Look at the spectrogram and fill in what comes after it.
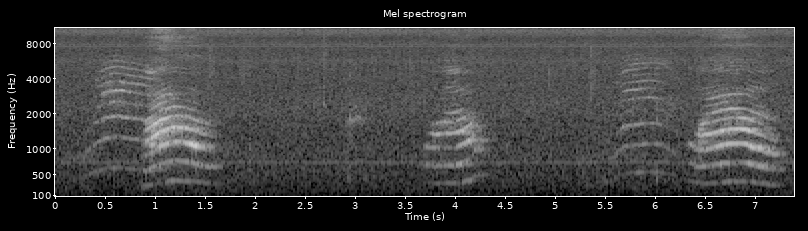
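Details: Household cat chatting with its owner, uttering repeated meows: a loud, bent meow, then a shorter softer one, a faint call, and a final long, strong meow, each separated by a few seconds of quiet.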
